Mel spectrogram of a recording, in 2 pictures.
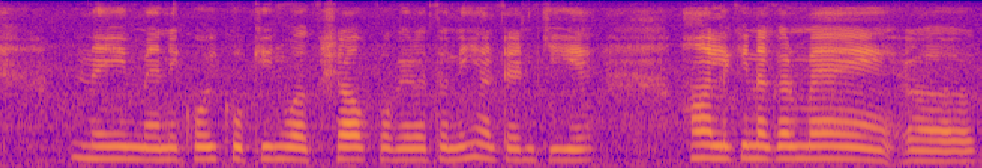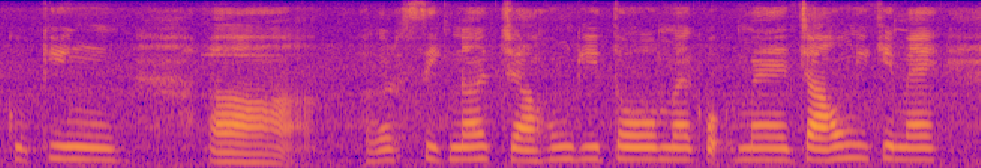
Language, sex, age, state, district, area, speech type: Urdu, female, 30-45, Maharashtra, Nashik, urban, spontaneous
